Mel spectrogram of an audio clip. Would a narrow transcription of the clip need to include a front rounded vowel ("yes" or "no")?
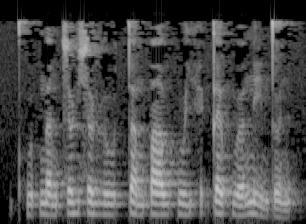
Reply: yes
